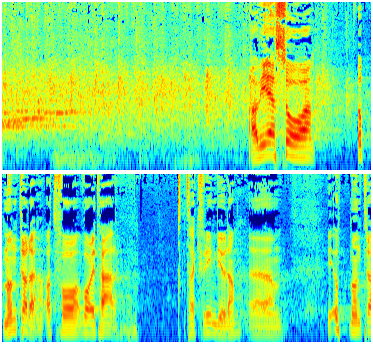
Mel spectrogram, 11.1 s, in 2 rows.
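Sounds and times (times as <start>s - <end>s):
audience applause: 0.0s - 5.3s
speech: 3.7s - 7.4s, 8.3s - 9.8s, 10.4s - 11.0s.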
